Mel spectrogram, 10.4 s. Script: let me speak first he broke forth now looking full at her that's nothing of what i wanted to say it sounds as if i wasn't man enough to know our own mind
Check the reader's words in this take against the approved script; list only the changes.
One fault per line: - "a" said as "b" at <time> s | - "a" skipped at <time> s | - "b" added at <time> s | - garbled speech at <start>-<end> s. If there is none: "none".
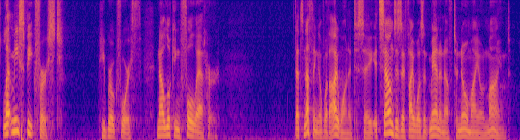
- "our" said as "my" at 9.4 s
